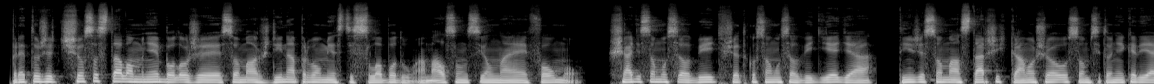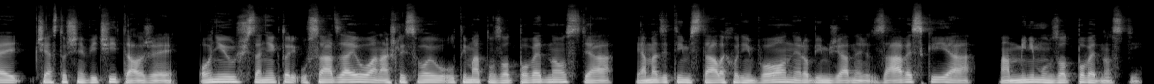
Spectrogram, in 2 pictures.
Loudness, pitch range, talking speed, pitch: -17 LUFS, 95-110 Hz, 170 wpm, 105 Hz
